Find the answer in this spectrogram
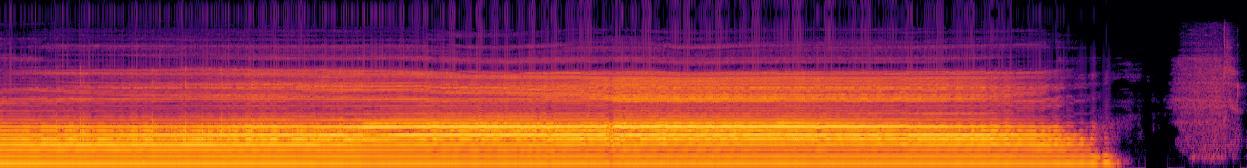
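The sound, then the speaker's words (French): A single voice holds one steady, resonant tone for about sixteen seconds, starting as a closed-mouth hum and opening into a sustained vowel before stopping abruptly into silence. “Essayez, sentez sentez justement cette euh, énergie différente qu'il y a entre le son qui résonne à l'intérieur et le son qui s'ouvre.”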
